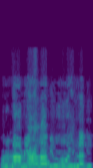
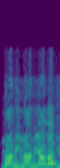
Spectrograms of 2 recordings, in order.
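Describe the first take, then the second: First: Put-on high, soft, sweet-talking child; soft clingy child voice. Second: Put-on high, eager child calling mommy; clingy child voice. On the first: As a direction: coo it like a clingy little kid, fading away. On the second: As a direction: call out like a needy toddler. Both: Mom voicing her clingy child.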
